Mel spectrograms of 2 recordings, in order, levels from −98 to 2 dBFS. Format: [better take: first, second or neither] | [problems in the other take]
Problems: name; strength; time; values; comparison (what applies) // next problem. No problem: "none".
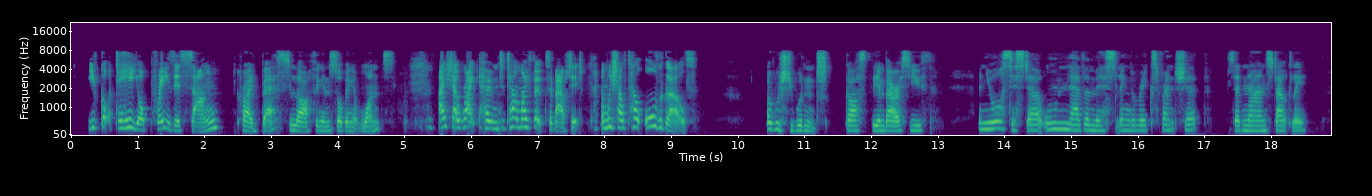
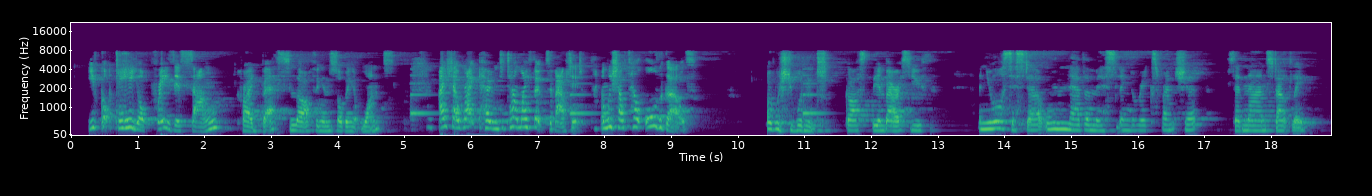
first | noise reduction (classical method WPE with log-MMSE)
